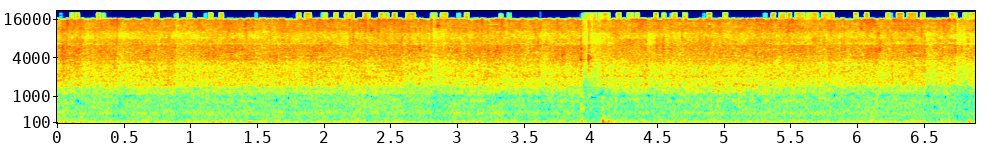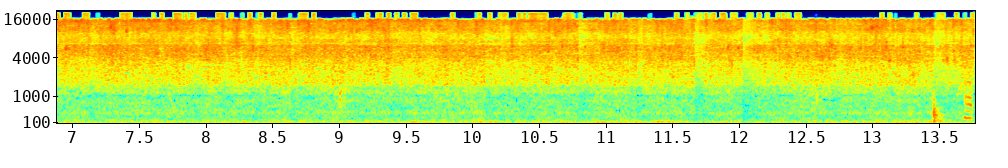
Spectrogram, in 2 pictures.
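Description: Hotdogs frying in a pan with salt and pepper give off a steady, loud, close sizzle and hiss that runs unbroken throughout, with a couple of faint utensil taps.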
